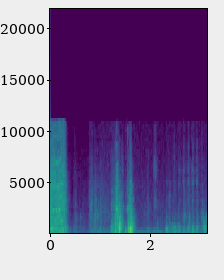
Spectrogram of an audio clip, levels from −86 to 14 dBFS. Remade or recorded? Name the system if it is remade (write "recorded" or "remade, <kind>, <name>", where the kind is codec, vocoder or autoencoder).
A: recorded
